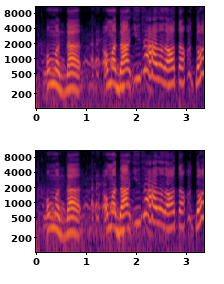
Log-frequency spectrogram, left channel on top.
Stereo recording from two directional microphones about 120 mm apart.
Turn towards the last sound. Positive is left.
turn(degrees=85)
